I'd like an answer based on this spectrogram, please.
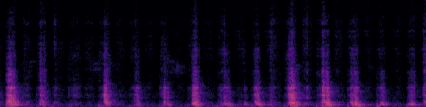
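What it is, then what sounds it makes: Scratch-art card being scratched. A wooden stylus scratches the coating of a flat scratch-art card (black wax-coated paper) while the other hand holds the sheet still. The result is a quiet series of short, dry scraping strokes, about three per second at an uneven pace. Each stroke has a brief mid-range rasp that cuts off quickly.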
